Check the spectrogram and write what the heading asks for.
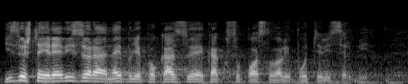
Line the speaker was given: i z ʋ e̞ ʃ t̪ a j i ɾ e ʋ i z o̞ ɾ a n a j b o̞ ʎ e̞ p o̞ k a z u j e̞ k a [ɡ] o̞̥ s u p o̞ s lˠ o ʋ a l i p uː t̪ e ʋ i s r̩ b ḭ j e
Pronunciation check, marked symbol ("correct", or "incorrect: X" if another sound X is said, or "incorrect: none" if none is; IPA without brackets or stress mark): incorrect: k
